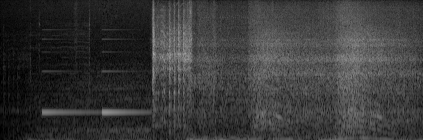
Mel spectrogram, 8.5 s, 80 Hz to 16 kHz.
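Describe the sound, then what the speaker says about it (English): A 2021 Lexus RC 350 F Sport starts up: a few chimes, then the starter cranks and the engine catches with a loud rev flare that settles into a deep idle, with more blips following, close and clear. "now once inside with my foot on the brake, we can go ahead and start it up."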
